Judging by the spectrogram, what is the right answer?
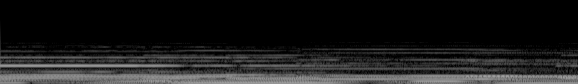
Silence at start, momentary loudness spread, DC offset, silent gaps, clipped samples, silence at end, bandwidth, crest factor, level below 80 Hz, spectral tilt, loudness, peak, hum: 0 s; 4 LU; under 0.1%; none; under 0.1%; 0 s; 3.7 kHz; 12 dB; -36 dBFS; -11.5 dB/octave; -31 LUFS; -18 dBFS; none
